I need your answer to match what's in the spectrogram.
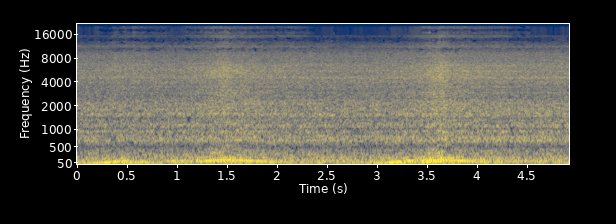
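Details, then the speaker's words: Auction car at a Copart yard on a hot day (about 80°F), no check engine light: a free rev with two quick blips climbs cleanly and settles without stumble or knock; feels smooth revving, normal. "I feel smooth revving it up."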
